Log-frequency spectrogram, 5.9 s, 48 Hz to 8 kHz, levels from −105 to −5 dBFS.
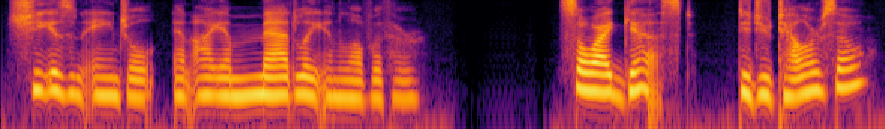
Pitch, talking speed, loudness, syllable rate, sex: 195 Hz, 205 wpm, -21 LUFS, 5.1 syllables/s, female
